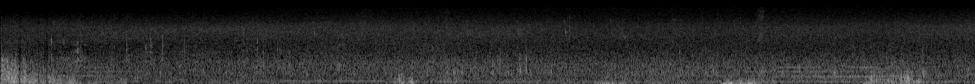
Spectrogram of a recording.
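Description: Steady, gusty wind rushes across a golf course, a broad rough roar buffeting the microphone for the whole stretch, with faint scattered rustles and no clear voices.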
